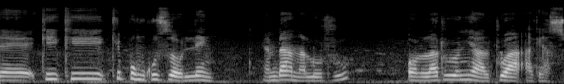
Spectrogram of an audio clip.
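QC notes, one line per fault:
throughout, HE-AAC compression: the speech has likely been through HE-AAC at a low rate, which fits roughly 24 kbps. The encoder keeps only the lower spectrum and synthesises the treble by copying lower bands upward under a coarse envelope, so the top end stays bright but is not the original. Harmonics fail to line up across the crossover, s sounds come out gritty and metallic, and nothing remains above 14.9 kHz.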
